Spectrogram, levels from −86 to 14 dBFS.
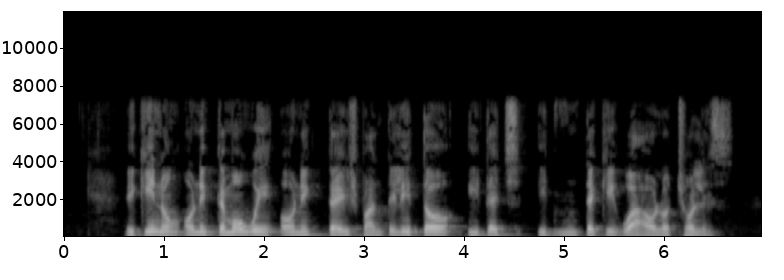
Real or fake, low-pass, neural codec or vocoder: real; 7.2 kHz; none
